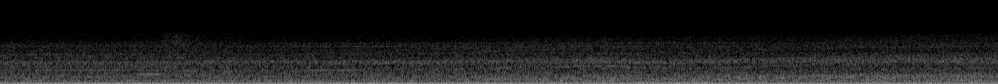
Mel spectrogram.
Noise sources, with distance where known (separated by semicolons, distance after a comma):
large-sounding engine, near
